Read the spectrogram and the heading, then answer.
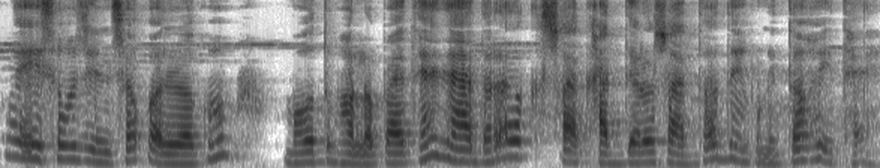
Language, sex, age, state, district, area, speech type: Odia, female, 30-45, Odisha, Jajpur, rural, spontaneous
